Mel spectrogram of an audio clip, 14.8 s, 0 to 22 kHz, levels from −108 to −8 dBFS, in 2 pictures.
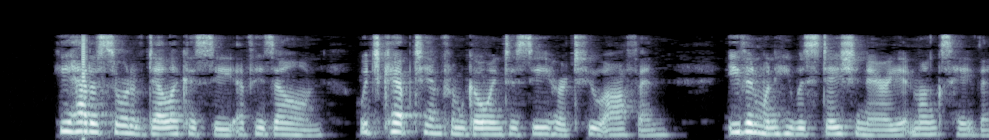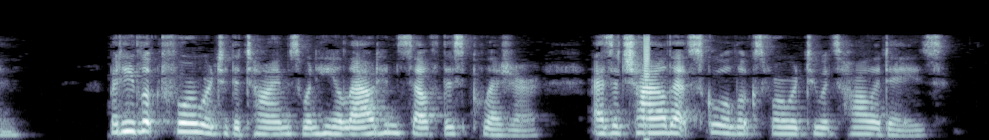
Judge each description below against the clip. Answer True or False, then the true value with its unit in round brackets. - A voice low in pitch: False (185 Hz)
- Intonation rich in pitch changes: False (3.1 semitones)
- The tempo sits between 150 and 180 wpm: False (200 wpm)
